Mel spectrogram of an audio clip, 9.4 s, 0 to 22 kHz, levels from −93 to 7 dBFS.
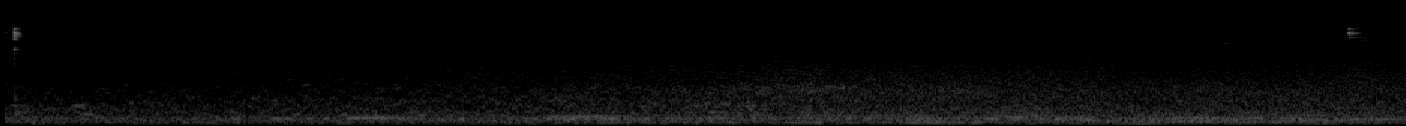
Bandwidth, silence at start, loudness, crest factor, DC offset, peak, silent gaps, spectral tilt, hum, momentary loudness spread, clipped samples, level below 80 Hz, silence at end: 7.6 kHz; 0 s; -62 LUFS; 38 dB; under 0.1%; -24 dBFS; none; -5.5 dB/octave; none; 15 LU; under 0.1%; under -90 dBFS; 0 s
